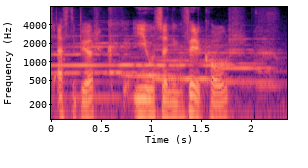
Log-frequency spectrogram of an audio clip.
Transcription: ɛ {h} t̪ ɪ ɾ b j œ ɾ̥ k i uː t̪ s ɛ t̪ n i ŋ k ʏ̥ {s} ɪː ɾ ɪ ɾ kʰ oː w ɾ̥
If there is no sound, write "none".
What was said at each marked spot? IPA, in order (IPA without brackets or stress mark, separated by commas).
f, f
